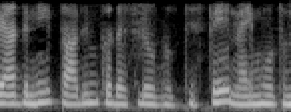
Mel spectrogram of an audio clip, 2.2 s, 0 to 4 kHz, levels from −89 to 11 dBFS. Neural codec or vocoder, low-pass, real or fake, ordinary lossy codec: codec, 16 kHz in and 24 kHz out, 1.1 kbps, FireRedTTS-2 codec; 3.6 kHz; fake; none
